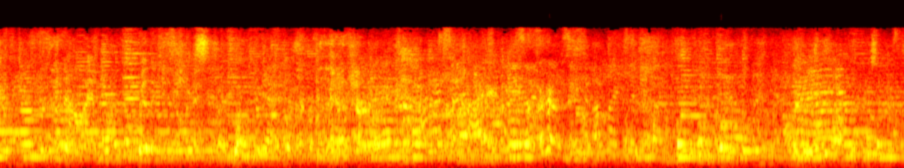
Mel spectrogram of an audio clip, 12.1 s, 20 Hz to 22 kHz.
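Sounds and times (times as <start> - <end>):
fiddle and banjo playing: 0.0 - 12.0
people chattering: 0.0 - 12.0.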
